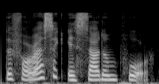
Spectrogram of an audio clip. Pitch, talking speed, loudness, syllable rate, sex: 230 Hz, 190 wpm, -17 LUFS, 5.6 syllables/s, female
